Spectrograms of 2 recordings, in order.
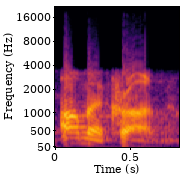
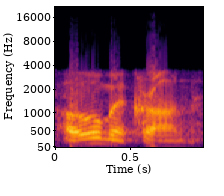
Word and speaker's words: omicron: new covet variant it's it's omicron with a short o it's not what tv and radio announces i keep hearing and reporters to keep saying omicron that long o sound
